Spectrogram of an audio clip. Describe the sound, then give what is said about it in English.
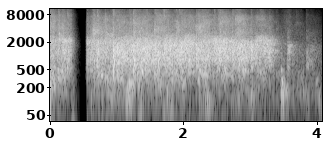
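An audience applauding steadily for a participant who played a witness in a Bible story activity, a dense wash of many hands clapping at once after a brief gap at the start, then tapering off into a few scattered claps. “Round of applause for”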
